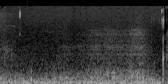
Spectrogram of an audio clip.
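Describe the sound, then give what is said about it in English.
A drawn-out nasal sniff at a freshly opened beer, a breathy rushing inhale held for a second or two, ending in a brief sharp click. No one speaks. “Do we sniff there?”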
